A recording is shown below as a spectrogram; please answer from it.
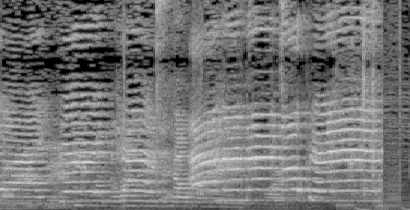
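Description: A little girl's high-pitched voice squealing and laughing in long drawn-out cries, cut off abruptly near the end.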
